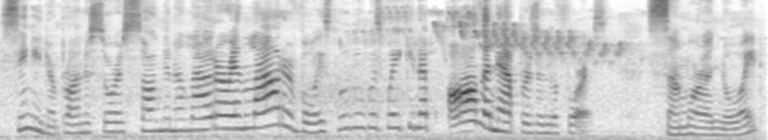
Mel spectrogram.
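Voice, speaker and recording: A woman's voice: high-pitched, lively intonation, moderate pace, very noisy. A woman reading a children's story aloud, playful, stretching dramatic words and asking the listener questions.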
